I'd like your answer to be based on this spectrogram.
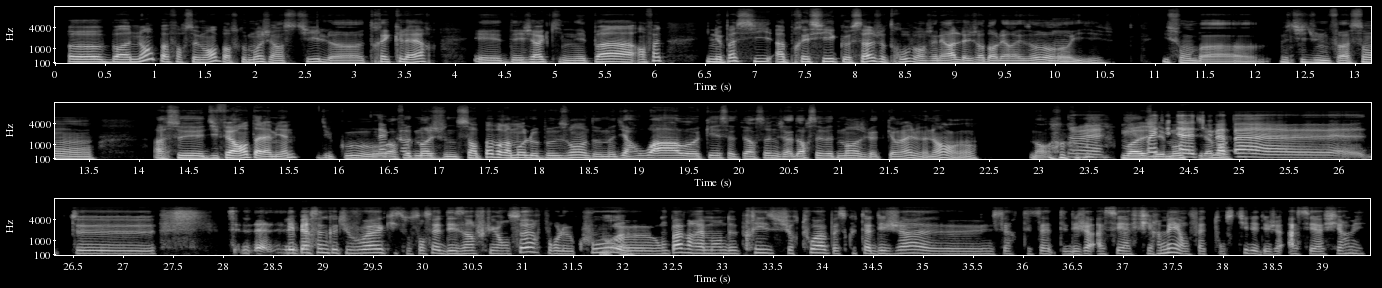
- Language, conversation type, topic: French, podcast, Comment gères-tu la pression des réseaux sociaux sur ton style ?
- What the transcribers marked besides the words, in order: "vêtus" said as "vêtis"; chuckle; drawn out: "heu"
